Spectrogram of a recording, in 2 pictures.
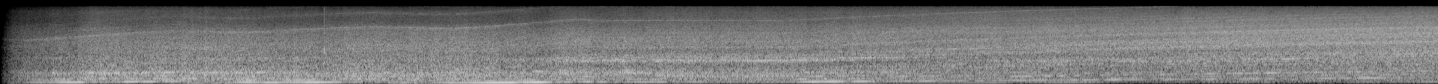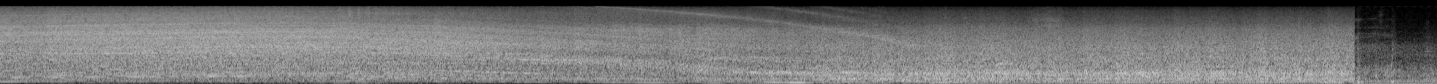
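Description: A stock, unsupercharged BMW E46 M3's 3.2-litre straight-six doing a power run on a chassis dyno. There are a few short rises in revs in the first five seconds, then one long climb in engine pitch to the top of the rev range about 17 seconds in. The engine then falls back and settles to a steady idle.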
